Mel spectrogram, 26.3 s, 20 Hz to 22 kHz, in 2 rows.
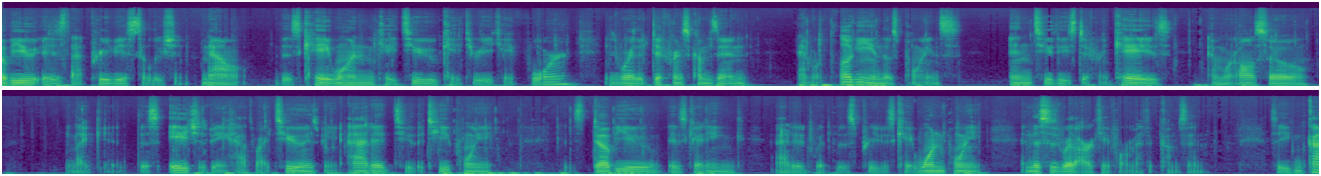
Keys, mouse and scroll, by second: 0.0-2.0 typing, 3.5-10.2 typing, 11.2 typing, 13.4 l, 15.1-18.1 typing, 20.0-22.8 typing.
